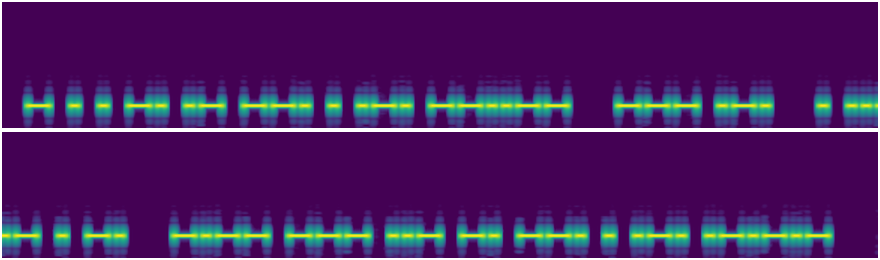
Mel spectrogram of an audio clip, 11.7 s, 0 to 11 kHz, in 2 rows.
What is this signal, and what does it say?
Morse code, heard as a keyed tone, about 25 wpm, 600 Hz. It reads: TEENAGER, OR EVEN YOUNGER.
